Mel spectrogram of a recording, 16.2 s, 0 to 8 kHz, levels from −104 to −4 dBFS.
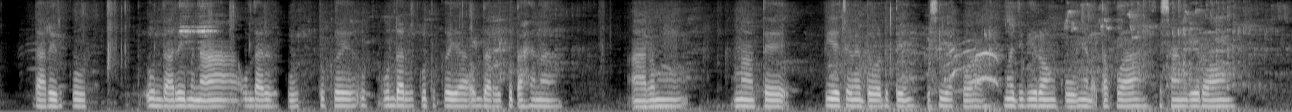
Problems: background sounds at intervals, background conversations at intervals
